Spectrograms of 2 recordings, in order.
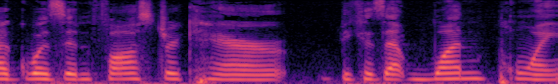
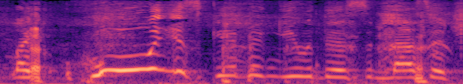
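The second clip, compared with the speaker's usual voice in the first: laughing disbelief; 7 semitones higher, 8 dB louder, faster than usual. Real, not acted. Laughing incredulous question.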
